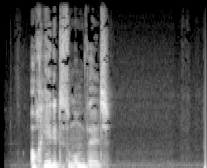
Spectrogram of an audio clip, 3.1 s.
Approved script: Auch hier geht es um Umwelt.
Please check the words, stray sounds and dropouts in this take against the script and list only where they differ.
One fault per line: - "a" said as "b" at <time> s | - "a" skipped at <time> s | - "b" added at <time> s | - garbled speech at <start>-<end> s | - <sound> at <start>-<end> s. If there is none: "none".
none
